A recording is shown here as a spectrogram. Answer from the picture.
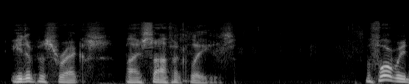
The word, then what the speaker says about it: Oedipus: The correct pronunciation is a long E, as in Phoenix, Fetus, and Phoebe. The ancient Greek state of Boeotia is pronounced Boeotia. The god of wine is Enus, and Oedipus is pronounced Oedipus.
